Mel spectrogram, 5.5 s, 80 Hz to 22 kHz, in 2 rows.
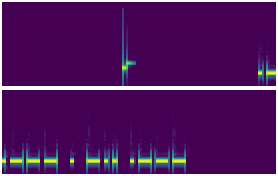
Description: Morse code, heard as a keyed tone, about 27 wpm, 700 Hz. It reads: 1EDJ
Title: Four Challenging Letter-Number Combinations 28wpm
